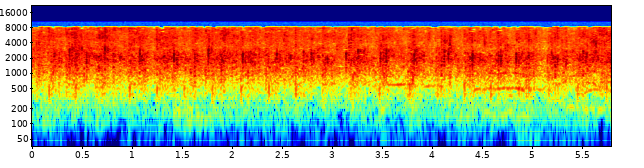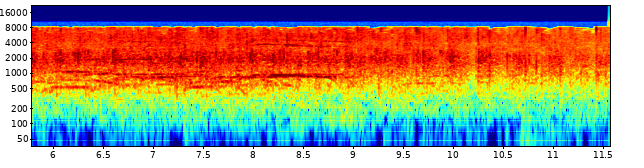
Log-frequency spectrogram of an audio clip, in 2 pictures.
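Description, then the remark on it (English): Sustained applause from an audience giving God a hand clap of praise, a dense wash of clapping that holds steady and swells slightly toward the end, with faint cheering voices mixed in. “Give God a hand clap of praise. Oh, come on, you can be better than that.”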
